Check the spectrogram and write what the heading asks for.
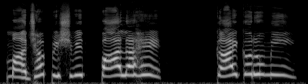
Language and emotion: Marathi, fearful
